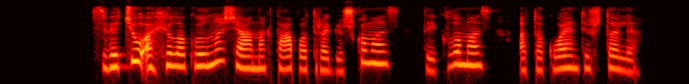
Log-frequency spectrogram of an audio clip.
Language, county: Lithuanian, Vilnius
